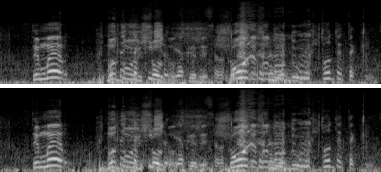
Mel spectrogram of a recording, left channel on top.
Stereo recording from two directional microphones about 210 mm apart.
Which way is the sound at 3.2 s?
15° left (ahead or behind).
